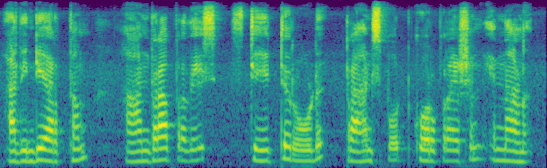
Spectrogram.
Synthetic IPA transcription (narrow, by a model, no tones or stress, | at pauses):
ɐðinde̞ɐrt̪ʰːɐm | aːnd̪ʱraːprɐd̪e̞ːɕɨ̥steːtːɨroːɽɨʈraːnspo̞ːrʈːɨ̥koːrpːɐre̞ːʂɐne̞nːaːɳɨ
